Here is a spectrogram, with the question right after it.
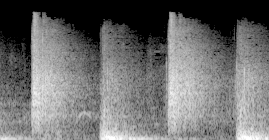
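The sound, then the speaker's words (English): An audience welcoming a performer to the stage claps together in a steady rhythm, four loud, broad bursts about two-thirds of a second apart, each ringing out and fading into the next. No one speaks. “I see y'all clapping, come on.”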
